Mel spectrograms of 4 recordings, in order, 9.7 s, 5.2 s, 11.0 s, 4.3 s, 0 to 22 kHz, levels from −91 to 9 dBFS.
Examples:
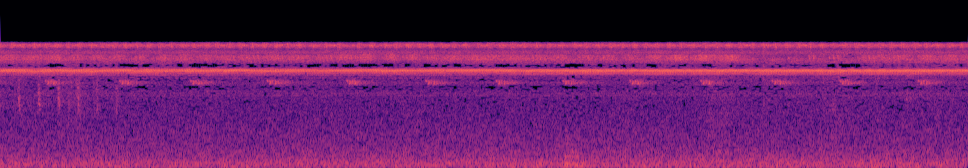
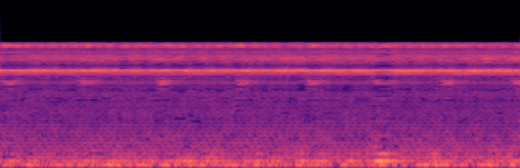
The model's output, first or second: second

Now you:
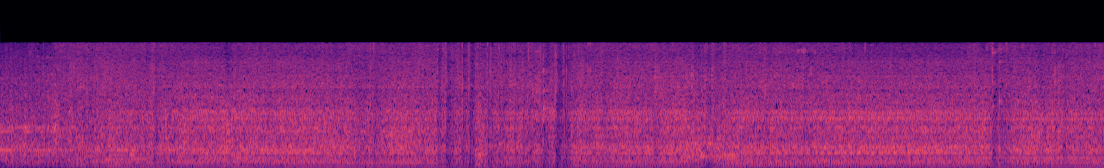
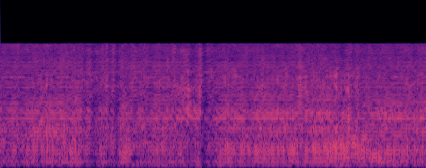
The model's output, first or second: second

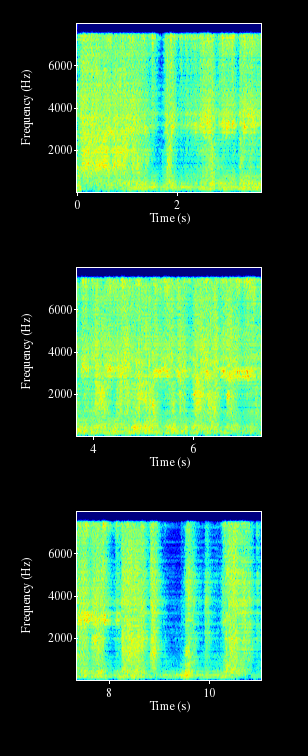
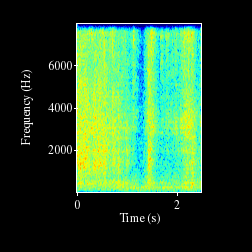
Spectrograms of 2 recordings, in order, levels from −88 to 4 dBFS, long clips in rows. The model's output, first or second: first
